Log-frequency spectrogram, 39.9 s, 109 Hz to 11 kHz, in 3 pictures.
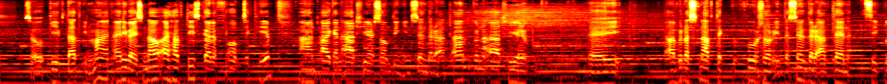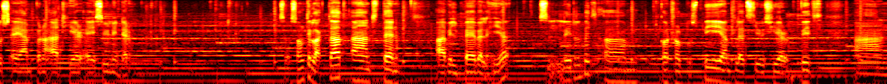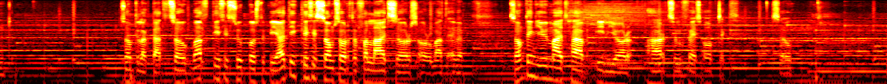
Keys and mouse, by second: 0.4 click, 1.5 middle drag, 2.1 middle click, 2.5 middle click, 2.8 shift+middle drag, 4.4 click, 5.0 shift+click, 5.7 shift+s, 10.2 shift+s, 11.9 alt+a, 14.1 s, 15.3 click, 15.4 s, 16.5 g, 18.0 alt+a, 19.4 alt+a, 20.0 ctrl+b, 23.2 ctrl+b, 25.1 click, 25.8 click, 27.0-28.4 shift+drag, 28.7 alt+a, 30.4 i, 36.4 alt+a, 37.4 ctrl+b.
